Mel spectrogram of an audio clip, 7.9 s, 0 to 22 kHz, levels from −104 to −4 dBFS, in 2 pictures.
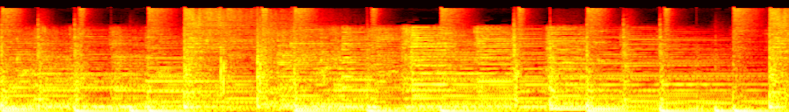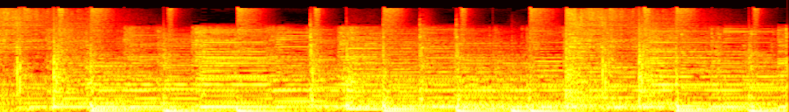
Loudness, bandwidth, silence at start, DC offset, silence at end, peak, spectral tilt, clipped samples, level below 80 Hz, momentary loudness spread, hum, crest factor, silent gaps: -15 LUFS; 17 kHz; 0 s; under 0.1%; 0 s; 0 dBFS; -5 dB/octave; under 0.1%; -18 dBFS; 3 LU; none; 14 dB; none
